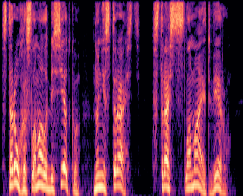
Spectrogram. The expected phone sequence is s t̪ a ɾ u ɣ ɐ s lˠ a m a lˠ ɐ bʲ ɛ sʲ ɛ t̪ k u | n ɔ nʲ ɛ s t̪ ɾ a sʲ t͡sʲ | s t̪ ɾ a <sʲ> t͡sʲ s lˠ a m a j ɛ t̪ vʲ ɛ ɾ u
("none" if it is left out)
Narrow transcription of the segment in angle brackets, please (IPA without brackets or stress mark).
sʲ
